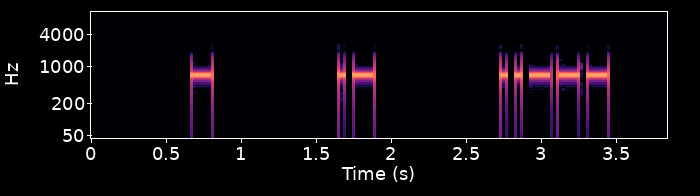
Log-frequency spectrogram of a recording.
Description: Morse code, heard as a keyed tone, about 25 wpm, spaced as for 9 wpm, 700 Hz. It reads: TA2
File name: Lesson 14e - Number 2 - Three Characters 25wpm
